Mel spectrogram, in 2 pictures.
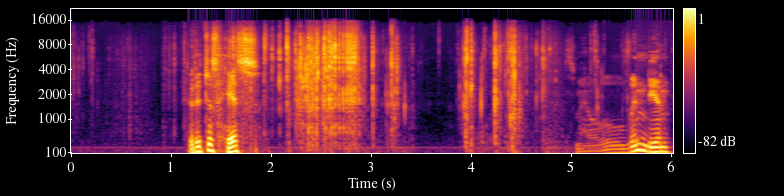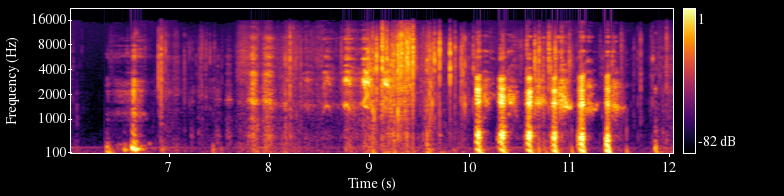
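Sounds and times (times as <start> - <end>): foil wrapper crinkling: 0.0 - 1.3, 1.9 - 5.4, 6.8 - 12.0
men laughing wheezily: 7.5 - 11.6.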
